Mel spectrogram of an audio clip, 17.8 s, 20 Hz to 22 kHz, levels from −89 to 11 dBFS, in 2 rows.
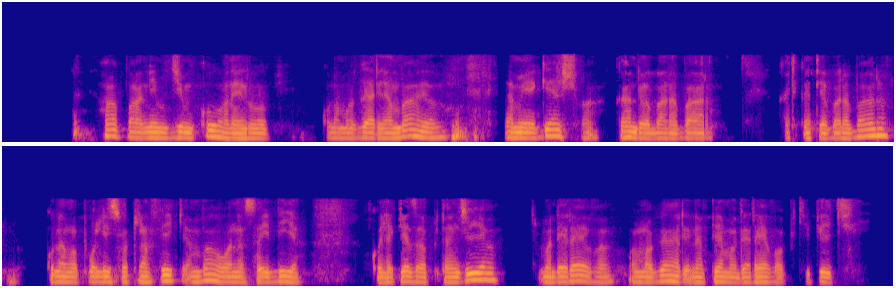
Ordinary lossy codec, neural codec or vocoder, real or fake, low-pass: AAC, 32 kbps; codec, 24 kHz, 3 kbps, HILCodec; fake; 5.4 kHz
